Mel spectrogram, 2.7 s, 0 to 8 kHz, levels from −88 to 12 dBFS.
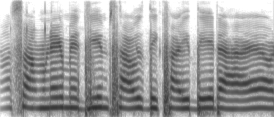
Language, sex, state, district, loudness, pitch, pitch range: Hindi, female, Bihar, East Champaran, -13 LUFS, 240 Hz, 235-245 Hz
